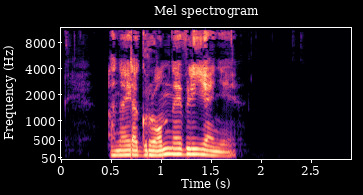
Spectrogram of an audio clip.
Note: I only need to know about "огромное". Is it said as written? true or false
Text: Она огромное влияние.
true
